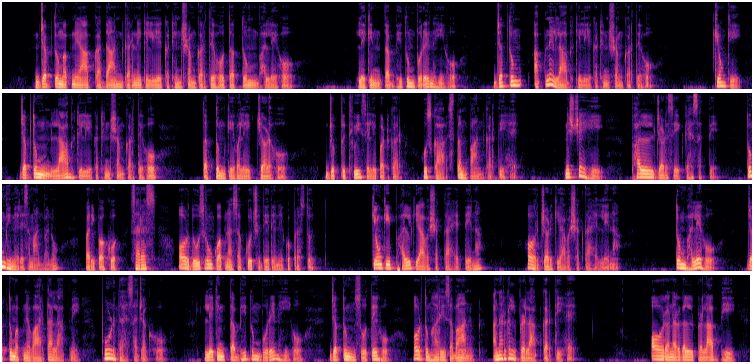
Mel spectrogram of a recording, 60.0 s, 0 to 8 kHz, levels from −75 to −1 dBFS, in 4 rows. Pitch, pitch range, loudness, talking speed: 80 Hz, 75-105 Hz, -17 LUFS, 125 wpm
